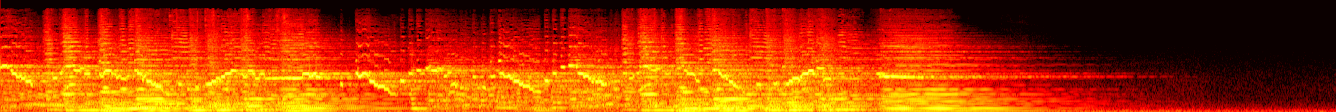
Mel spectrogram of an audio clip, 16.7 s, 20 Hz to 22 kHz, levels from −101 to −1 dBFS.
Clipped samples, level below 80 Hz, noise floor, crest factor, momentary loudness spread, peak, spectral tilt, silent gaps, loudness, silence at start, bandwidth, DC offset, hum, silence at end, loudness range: under 0.1%; -40 dBFS; -58 dBFS; 16 dB; 9 LU; -6 dBFS; -5.5 dB/octave; none; -21 LUFS; 0 s; 16 kHz; under 0.1%; none; 3.65 s; 7 LU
